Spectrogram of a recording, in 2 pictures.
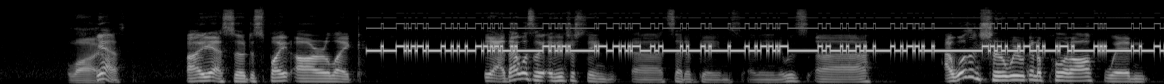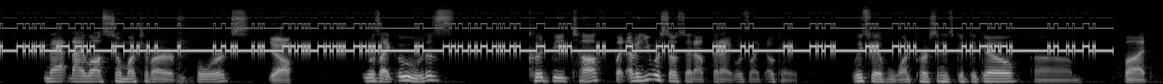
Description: RTTY (50 baud, 450 Hz shift), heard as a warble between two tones, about 2050 Hz centre, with speech in English. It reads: CQ DX DE EI0C EI0C K PA3RQN DE VE1UXJ R R FB CARLOS. RIG HR 10 W,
